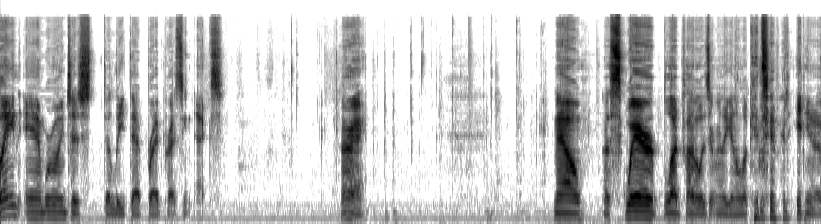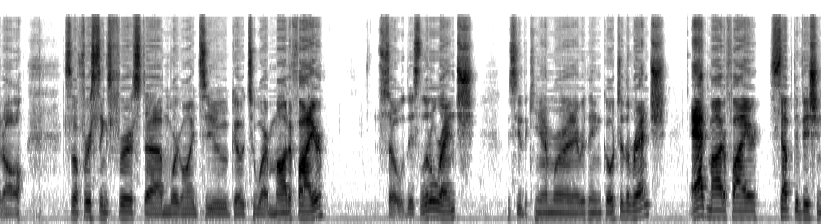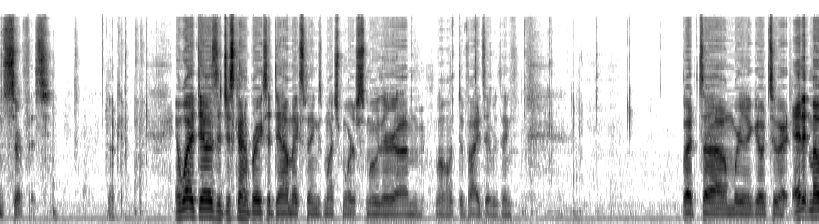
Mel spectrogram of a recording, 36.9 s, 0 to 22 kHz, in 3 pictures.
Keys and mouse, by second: 1.0 x, 5.3 Tab, 5.8 a, 21.8-24.6 drag, 30.8-31.4 drag, 33.2 Tab, 35.8 Tab, 36.4 Tab.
